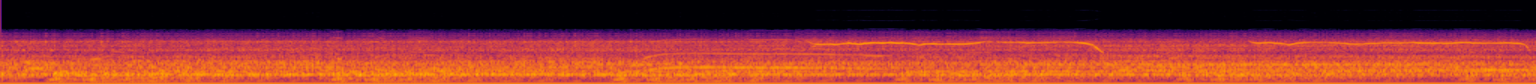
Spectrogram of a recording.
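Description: Loud electronic dance music over a club sound system, with a steady pulsing low beat. High held synth notes that slide between pitches come in about four seconds in and return near the end.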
